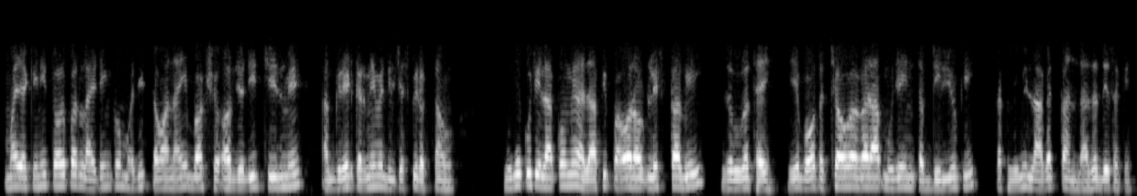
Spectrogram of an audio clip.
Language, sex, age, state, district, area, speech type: Urdu, male, 60+, Maharashtra, Nashik, urban, conversation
